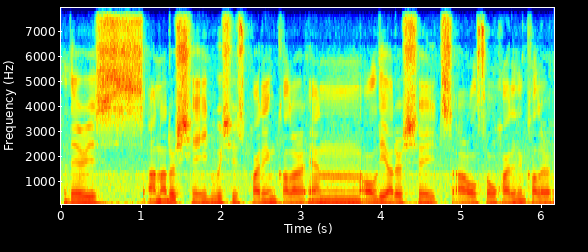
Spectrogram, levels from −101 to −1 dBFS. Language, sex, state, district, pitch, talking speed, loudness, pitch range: English, male, Nagaland, Dimapur, 100 Hz, 175 wpm, -16 LUFS, 100-105 Hz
